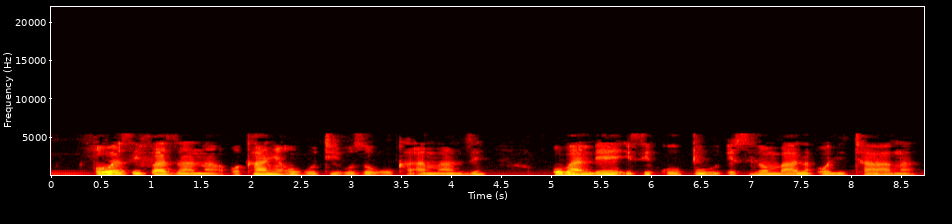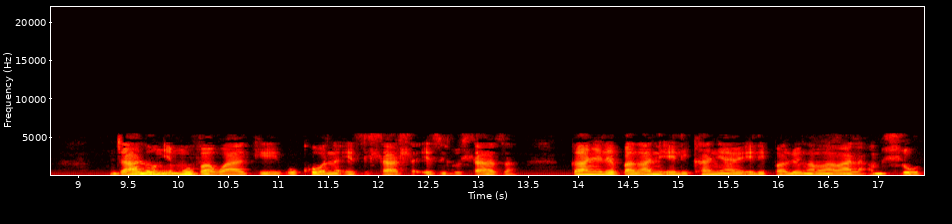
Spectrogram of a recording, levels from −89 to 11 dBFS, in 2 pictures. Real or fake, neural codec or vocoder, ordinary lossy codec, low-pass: real; none; MP3, 32 kbps; 5.4 kHz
